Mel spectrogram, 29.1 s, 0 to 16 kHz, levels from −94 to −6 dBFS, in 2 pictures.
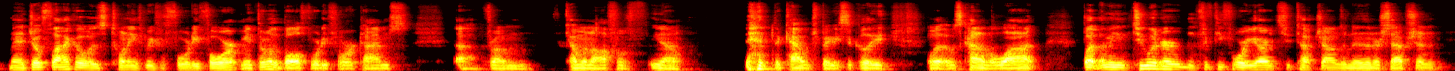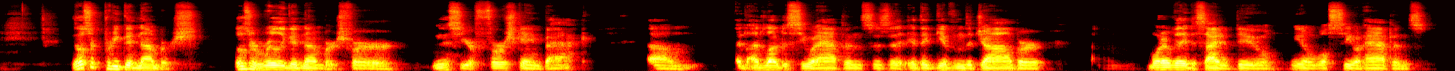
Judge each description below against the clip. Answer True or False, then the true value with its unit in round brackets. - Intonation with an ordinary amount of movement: True (3.3 semitones)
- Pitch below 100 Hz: True (90 Hz)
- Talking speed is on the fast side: False (185 wpm)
